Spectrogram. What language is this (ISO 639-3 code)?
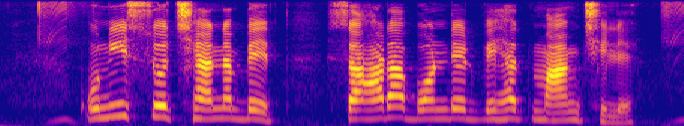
mag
